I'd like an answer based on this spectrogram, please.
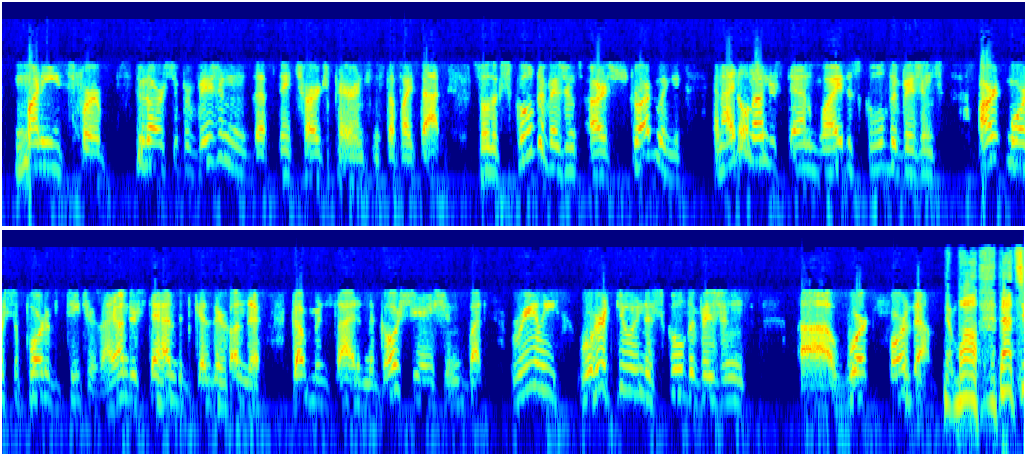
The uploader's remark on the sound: opens up the phone lines to take your calls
